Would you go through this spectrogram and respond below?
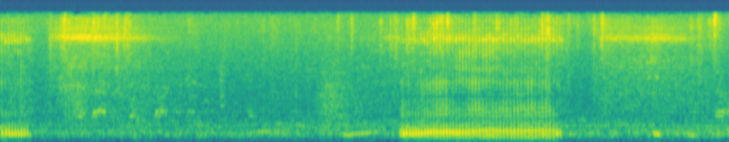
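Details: Sleeping French bulldog: soft snuffling breaths, then a loud buzzing snore lasting about a second and a half; flat-faced dog snoring.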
